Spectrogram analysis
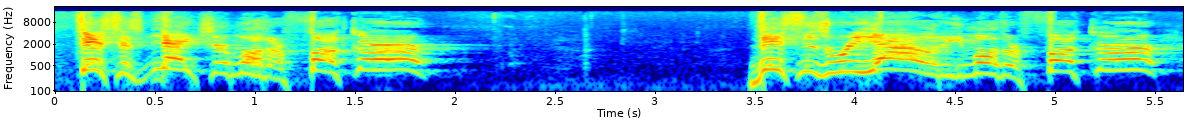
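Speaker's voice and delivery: yelling at the top of the voice; mock shout. Speaker urging listeners to go outdoors, hollering. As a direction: bellow it out like a wild man in the woods. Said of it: "go out into nature and be like".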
